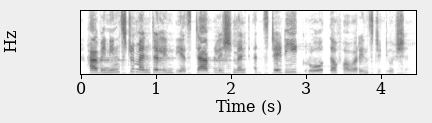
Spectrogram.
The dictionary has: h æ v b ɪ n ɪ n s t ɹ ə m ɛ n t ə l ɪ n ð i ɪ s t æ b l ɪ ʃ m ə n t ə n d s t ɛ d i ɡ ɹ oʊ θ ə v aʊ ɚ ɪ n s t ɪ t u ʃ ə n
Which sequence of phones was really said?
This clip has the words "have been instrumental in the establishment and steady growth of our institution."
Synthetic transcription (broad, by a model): h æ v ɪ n ɪ n s t ɹ ə m ɛ n t ə l ɪ n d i ɪ s t æ b l ɪ ʃ m ə n t ə n d s t ɛ d i ɡ ɹ oʊ t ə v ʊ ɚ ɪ n s t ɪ t u ʃ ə n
